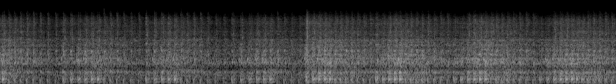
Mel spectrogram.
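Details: Royal Enfield Bullet 500 single idling just after start-up following head gasket replacement, exhaust blow at head fixed, baffle removed and carb needle raised: steady deep thump, booming exhaust, no knocks or rattles; sounds healthy.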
